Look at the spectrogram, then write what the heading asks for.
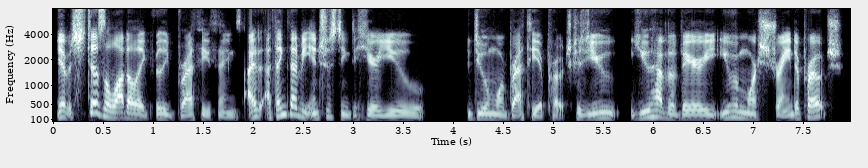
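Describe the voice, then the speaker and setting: A young man hosting a podcast interview, talking in a relaxed, casual way, full of "like" and "you know", quick to agree and encourage. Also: medium pitch, dry recording. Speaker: podcast host.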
